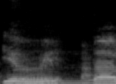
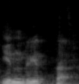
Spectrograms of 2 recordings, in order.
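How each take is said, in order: First: The n merges fully into a doubled r. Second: The n sound is kept before the r.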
